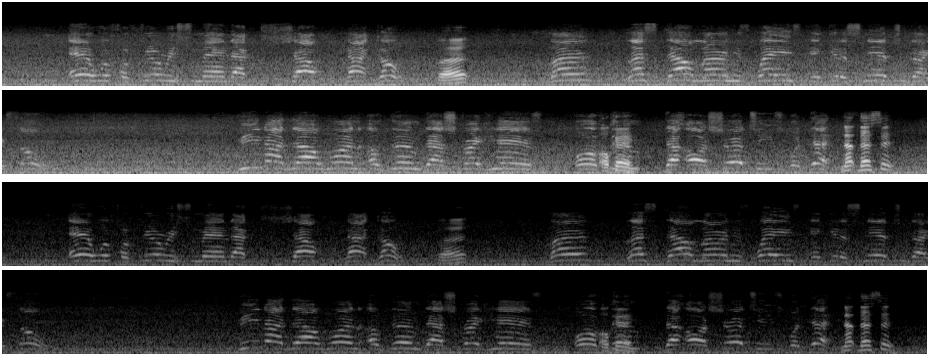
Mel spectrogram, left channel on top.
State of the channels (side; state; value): right; quieter; 15.3 dB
